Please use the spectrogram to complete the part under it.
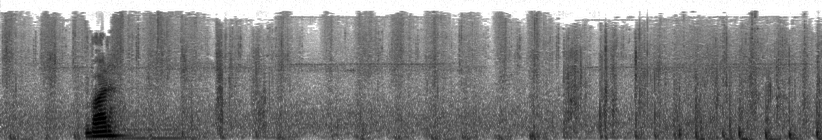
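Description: Footsteps crunch softly on the ground outdoors.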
